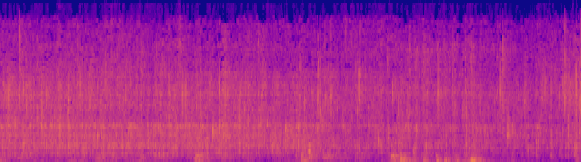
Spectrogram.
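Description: Shrimp and three kinds of vegetables fry in a pan with a constant dense sizzle, punctuated by a few stirring scrapes and knocks, with no talking.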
